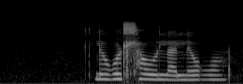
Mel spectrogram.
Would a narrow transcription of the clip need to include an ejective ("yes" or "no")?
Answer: no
